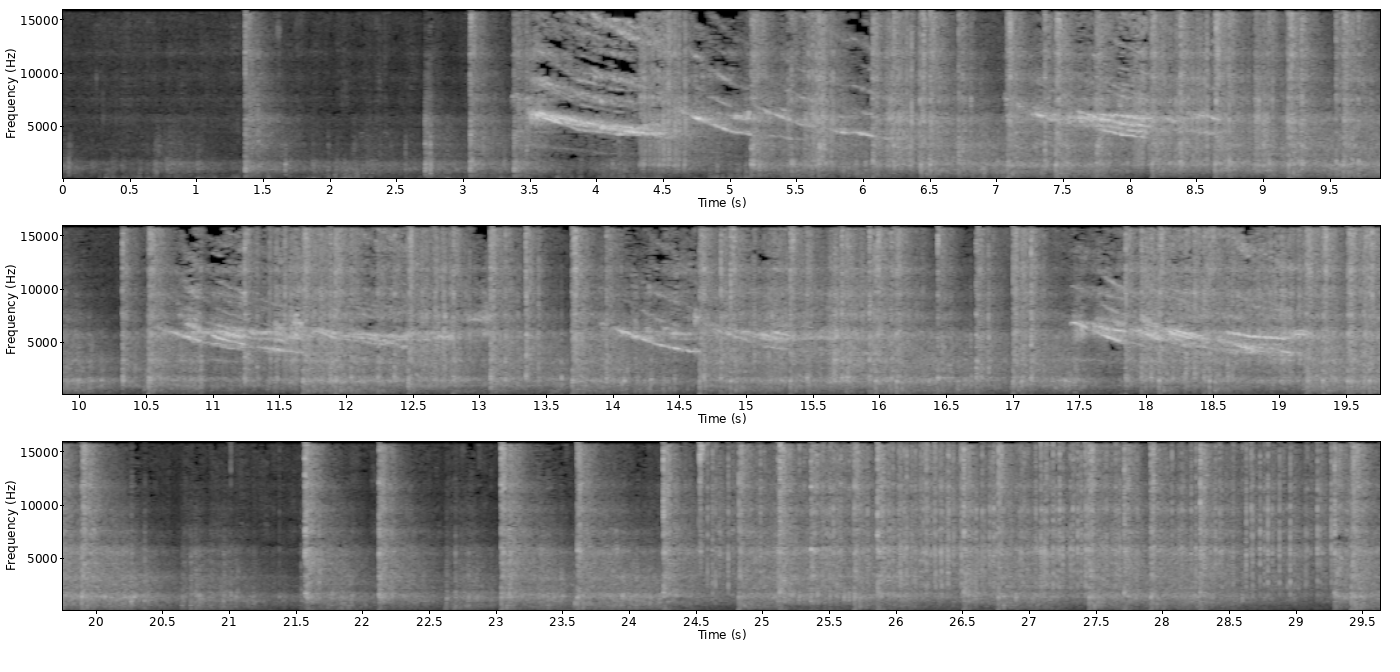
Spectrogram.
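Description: Fireworks going off in rapid succession: bangs and continuous crackling, with about six short whistles sliding down in pitch over the first twenty seconds.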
